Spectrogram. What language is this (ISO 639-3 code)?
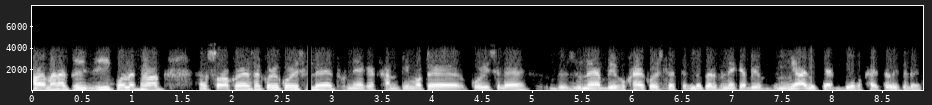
asm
